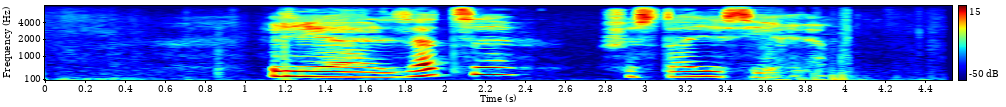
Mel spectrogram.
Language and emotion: Russian, neutral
